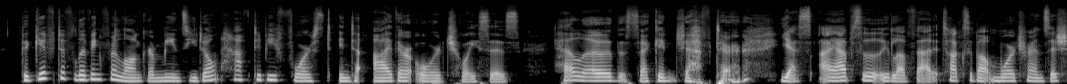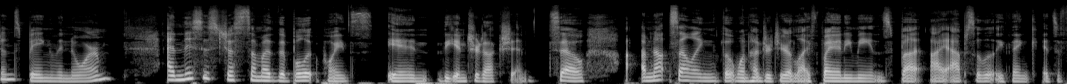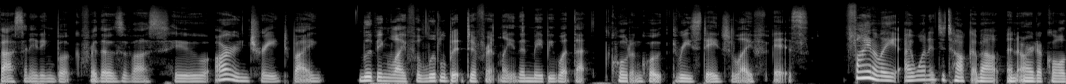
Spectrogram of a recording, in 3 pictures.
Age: 30-49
